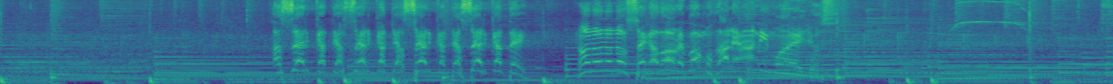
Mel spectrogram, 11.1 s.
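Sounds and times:
loud audience applause: 0:00.0 - 0:04.7, 0:07.1 - 0:11.1
speech: 0:02.8 - 0:08.6.

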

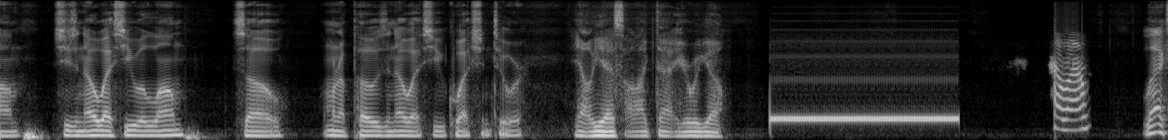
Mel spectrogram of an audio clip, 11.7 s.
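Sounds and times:
speech: 0:00.0 - 0:07.3, 0:10.5 - 0:11.6
telephone ringing tone: 0:07.7 - 0:09.6.

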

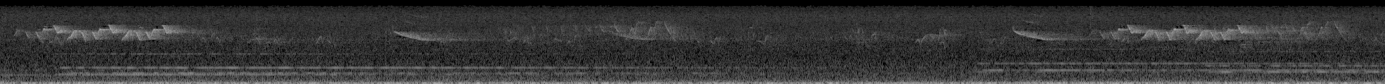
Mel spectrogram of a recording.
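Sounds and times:
birds singing: 0:00.0 - 0:13.8.

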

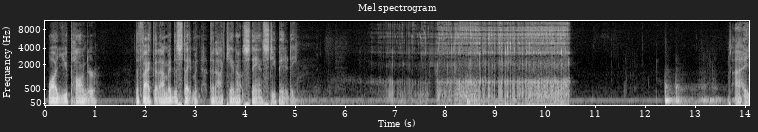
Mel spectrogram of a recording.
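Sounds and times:
speech: 0:00.1 - 0:01.1, 0:01.8 - 0:05.2, 0:13.9 - 0:14.0
sipping coffee: 0:06.2 - 0:10.6.

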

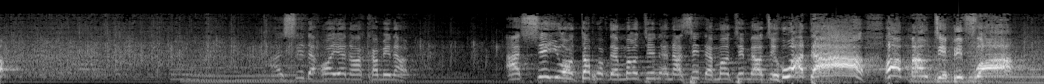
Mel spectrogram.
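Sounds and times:
audience clapping: 0:00.0 - 0:06.0, 0:09.1 - 0:10.4
speech: 0:02.8 - 0:04.2, 0:05.1 - 0:10.3.

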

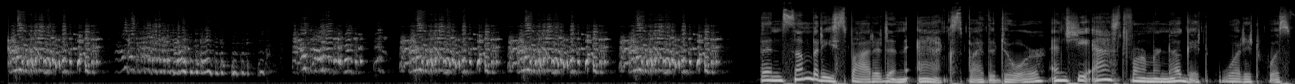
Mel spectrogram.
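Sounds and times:
turkeys gobbling: 0:00.0 - 0:07.4
speech: 0:07.6 - 0:12.9.

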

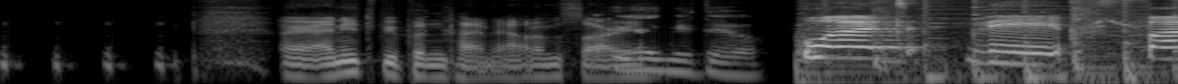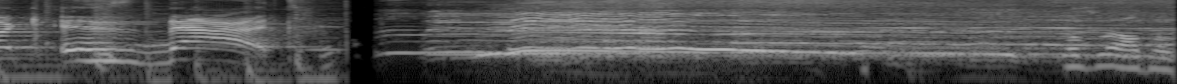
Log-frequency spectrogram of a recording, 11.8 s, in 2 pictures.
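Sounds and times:
speech: 0:01.0 - 0:07.7, 0:11.2 - 0:11.7
crowd of preschoolers booing: 0:07.8 - 0:11.7.

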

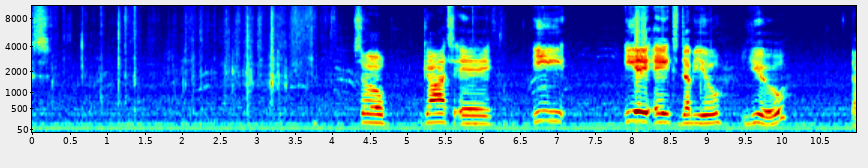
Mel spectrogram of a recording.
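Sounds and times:
paper envelopes of QSL cards from the Bureau rustling: 0:00.0 - 0:04.3
low steady hum: 0:00.0 - 0:10.9
speech: 0:04.4 - 0:07.2, 0:07.9 - 0:10.1.

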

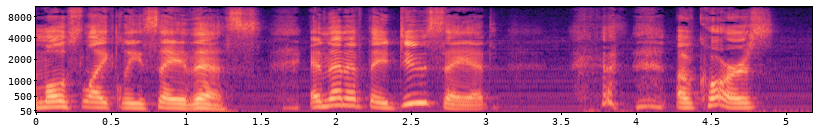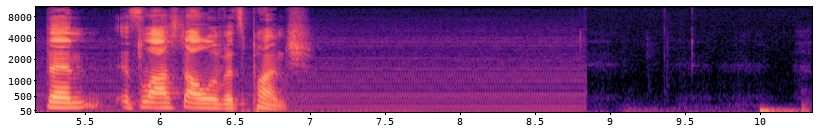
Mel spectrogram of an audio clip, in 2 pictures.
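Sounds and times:
speech: 0:00.0 - 0:07.0
air compressor running during trim work: 0:00.0 - 0:09.0
low thud: 0:10.0 - 0:10.3.

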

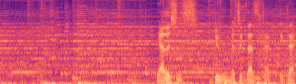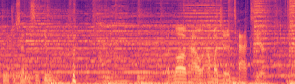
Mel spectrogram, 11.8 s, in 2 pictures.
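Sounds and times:
orchestral chimes and bells ringing: 0:00.0 - 0:11.8
speech: 0:03.1 - 0:08.2, 0:09.4 - 0:11.8.

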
